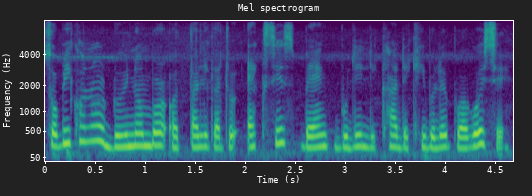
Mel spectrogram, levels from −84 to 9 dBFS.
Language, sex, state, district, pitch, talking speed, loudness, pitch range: Assamese, female, Assam, Sonitpur, 210 Hz, 140 wpm, -15 LUFS, 200-235 Hz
